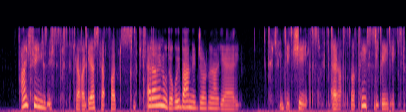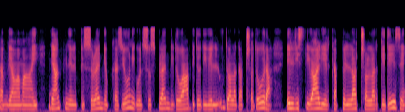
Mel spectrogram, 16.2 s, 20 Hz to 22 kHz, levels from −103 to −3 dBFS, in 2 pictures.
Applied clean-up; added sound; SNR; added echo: neural diffusion model UNIVERSE++.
